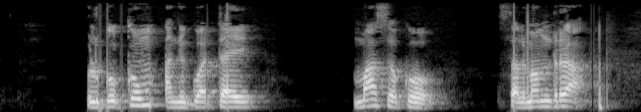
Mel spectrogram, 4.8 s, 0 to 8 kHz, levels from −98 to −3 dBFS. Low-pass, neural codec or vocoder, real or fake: 7.2 kHz; none; real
